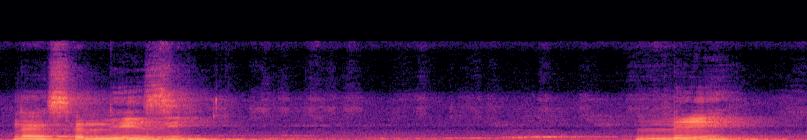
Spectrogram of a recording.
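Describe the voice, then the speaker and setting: Man, Hindi accent, shorthand teacher, slow repeated examples, high-pitched, echoey room. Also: steady tone. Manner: slow, repetitive, drawn-out spelling of example words. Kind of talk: explaining a lesson. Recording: echoey room with faint noise.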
